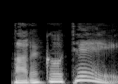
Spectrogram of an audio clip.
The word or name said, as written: pas de cote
